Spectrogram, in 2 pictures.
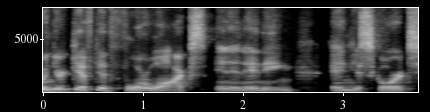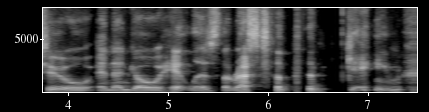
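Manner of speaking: words breaking up with laughs, talking through laughter. Recapping a missed scoring chance in the game, laughing while talking.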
